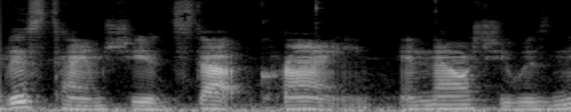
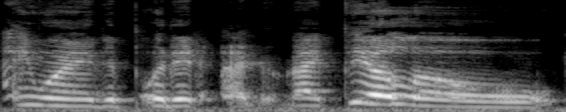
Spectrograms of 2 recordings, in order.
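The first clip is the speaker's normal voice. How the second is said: high, loud tearful wail; crying child; 7 semitones higher, 11 dB louder than usual. A narrator's reading. Little girl crying to her cousin over the lost tooth, tearful. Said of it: "Rosa began to cry".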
